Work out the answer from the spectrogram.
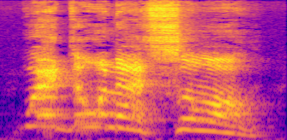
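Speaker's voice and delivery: loud, high, slow protest; retold alarmed shout. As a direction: holler it like an outraged manager on the phone. Manager's alarmed outburst, retold.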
